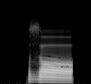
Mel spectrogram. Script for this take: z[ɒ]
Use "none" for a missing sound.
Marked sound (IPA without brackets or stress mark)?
ɒ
